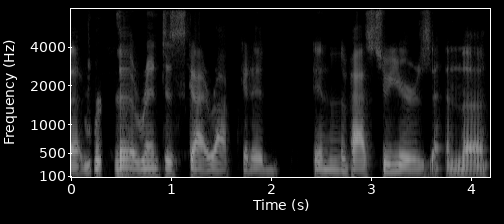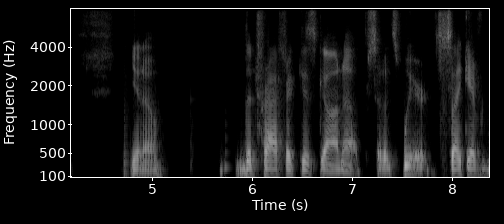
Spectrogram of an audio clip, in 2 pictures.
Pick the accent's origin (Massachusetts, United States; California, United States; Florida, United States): Florida, United States; Jacksonville; now in Nashville, United States; I'm from Jacksonville, Florida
